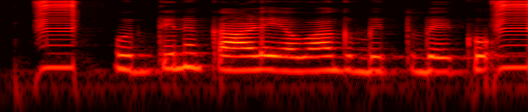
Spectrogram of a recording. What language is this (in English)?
Kannada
